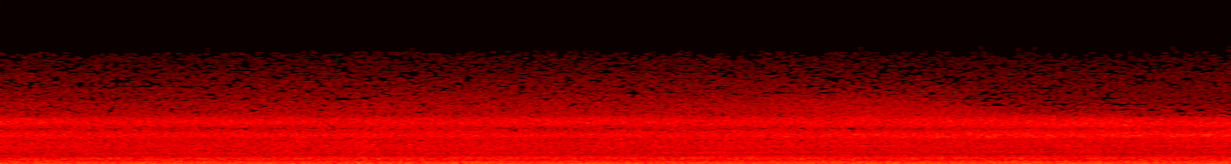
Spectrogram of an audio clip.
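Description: Steady rushing of a fast white-water mountain river running over rocks.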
